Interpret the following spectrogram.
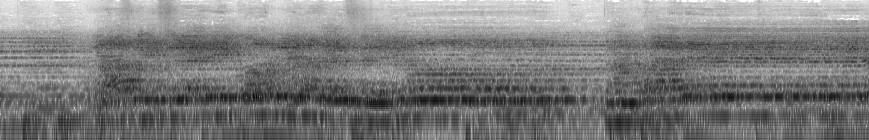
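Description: A sung psalm: a male cantor at the microphone sings a slow melody in long held phrases, over sustained accompanying chords that change every few seconds.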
